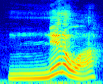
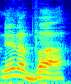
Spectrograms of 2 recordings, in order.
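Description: First: The middle consonant is not a 'v' sound. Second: The middle consonant is a 'v' sound. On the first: The speaker calls it right. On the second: The speaker calls it wrong.

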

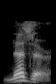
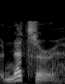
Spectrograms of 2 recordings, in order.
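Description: First: The middle consonant is a plain z sound. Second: The middle consonant is a ts sound. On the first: The speaker calls it wrong. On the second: The speaker calls it right.

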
